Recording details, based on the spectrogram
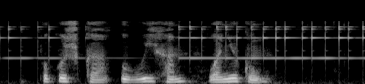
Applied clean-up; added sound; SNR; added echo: none; Bell; 7 dB; none.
